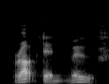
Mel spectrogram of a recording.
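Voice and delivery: ordinary delivery, nothing marked

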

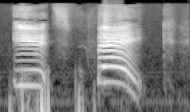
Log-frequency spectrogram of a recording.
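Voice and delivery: loud, high exasperated shout; overacted anime dub. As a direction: yell it at him in frustration. Cat snaps the truth.

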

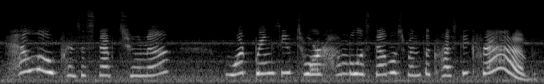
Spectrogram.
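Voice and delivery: high cartoon courtly greeting; SpongeBob voice. A narrator's reading. SpongeBob bowing to the princess, high formal welcome.

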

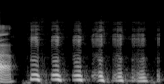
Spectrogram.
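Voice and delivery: soft run of chuckles; quiet, drawn-out laugh; chuckling. Acted. Pupil jokes about not studying, chuckling.

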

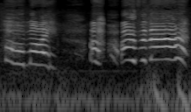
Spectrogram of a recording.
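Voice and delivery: startled cry, pitched high and loud; alarmed cry. Acted. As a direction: cry out at a sudden threat. Sudden alarmed sight in battle.

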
